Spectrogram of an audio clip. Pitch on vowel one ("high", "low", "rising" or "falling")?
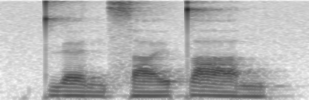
low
